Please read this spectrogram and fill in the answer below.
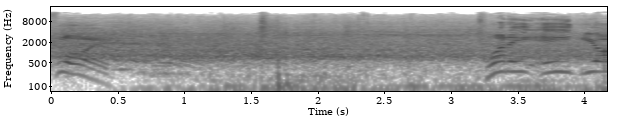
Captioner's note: cheering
